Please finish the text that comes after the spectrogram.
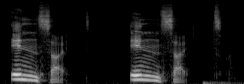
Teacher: longer than the second syllable Insight Insight especially because in sight the I is clipped before the T at the end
